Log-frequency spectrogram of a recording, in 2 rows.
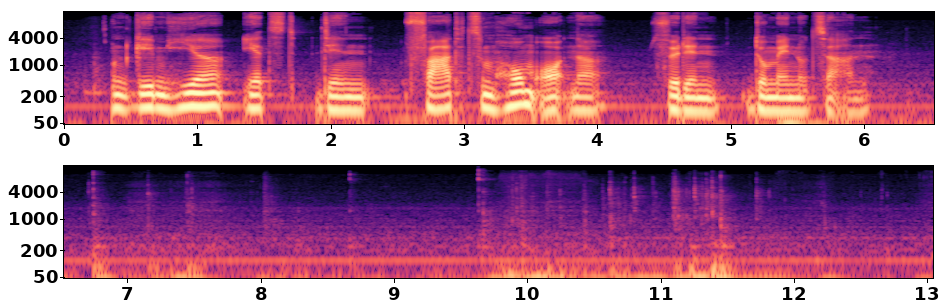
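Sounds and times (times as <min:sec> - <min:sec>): faint keyboard typing: 0:06.6 - 0:08.8, 0:09.6 - 0:12.8.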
